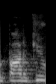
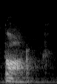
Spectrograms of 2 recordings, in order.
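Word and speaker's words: torque: medium के students यानी मैं पहले इसको टॉर्क क्यू बोलता था अरे क्यू यू ई क्यू तो उसको टॉर्क क्यू तो ऐसा नहीं बोलना है इसे this is having its pronunciation as टॉर्क इट is basically are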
